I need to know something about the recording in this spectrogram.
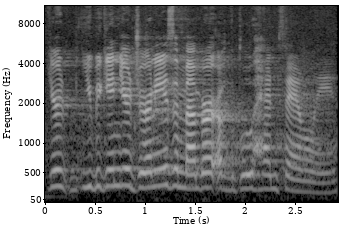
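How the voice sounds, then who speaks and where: Echoey hall, young woman, high bright voice, scripted recitation. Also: fast. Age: young adult. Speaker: student performer in a readers theater.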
